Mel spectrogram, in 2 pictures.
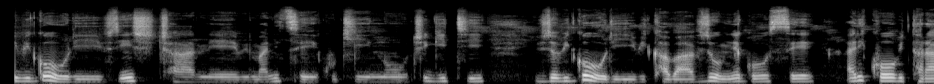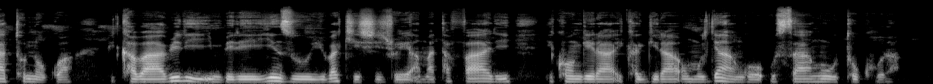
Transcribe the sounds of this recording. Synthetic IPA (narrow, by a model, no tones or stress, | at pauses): iβiɡo̞ːɾivjiːnʃi̥t͡ʃaːne̞βimanit͡se̞kukʰiːn̥hut͡ʃiɡitʰiːvjo̞βiɡo̞ːɾiβikʰaβavjuːmɲe̞ɡo̞ːse̞aɾikʰo̞βitʰaɾatʰo̞no̞ɡwaβikʰaβaβiɾiːmbe̞ɾe̞jinzujuβakʰiʃid͡ʒwe̞a̰matafa̰ːɾiikʰo̞ːŋɡe̞ɾaḭkʰaɡiɾaʔumuɾɟaːŋɡo̞ʔusaŋ̥uutʰukʰuɾa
